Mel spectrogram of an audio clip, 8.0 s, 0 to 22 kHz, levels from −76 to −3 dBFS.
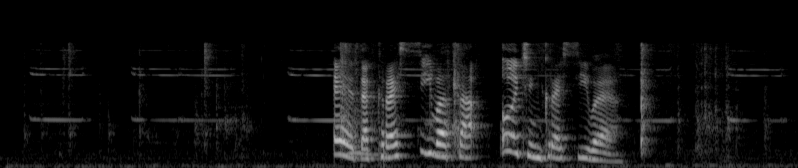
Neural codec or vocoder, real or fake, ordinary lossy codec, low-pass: none; real; none; none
